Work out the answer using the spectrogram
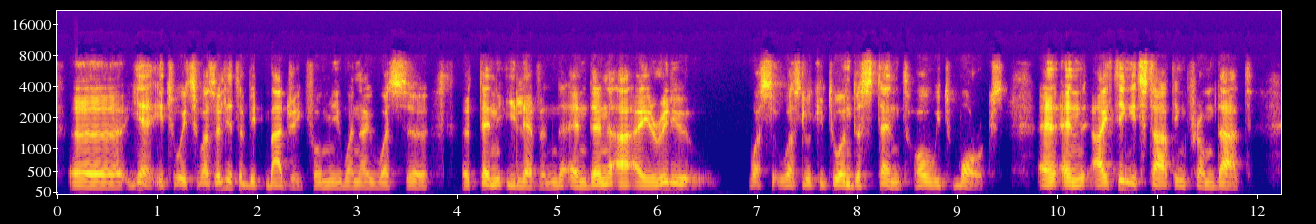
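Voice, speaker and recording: A man speaks with a French accent at a fairly low pitch. His pace is moderate and his pitch varies in an ordinary way. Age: 60s. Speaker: business executive. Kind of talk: interview. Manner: halting, many fillers.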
